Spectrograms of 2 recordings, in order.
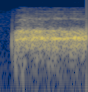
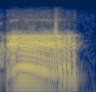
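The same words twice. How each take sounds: First: Long exhaled whisper on ah. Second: Said in the usual way. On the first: Shown as a demonstration. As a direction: let a big breath out as a whispered ah. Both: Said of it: "and then whisper".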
